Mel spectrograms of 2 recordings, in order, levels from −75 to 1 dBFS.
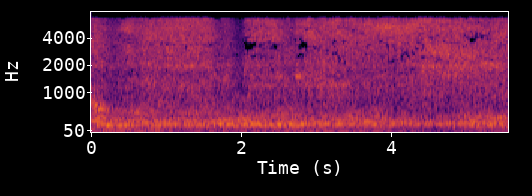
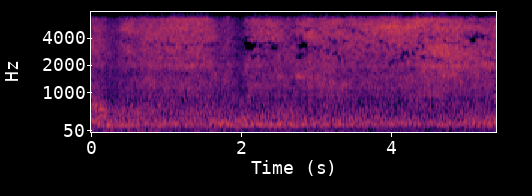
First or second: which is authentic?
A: first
